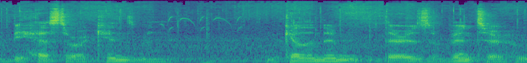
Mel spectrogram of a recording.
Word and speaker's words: Celondim: I think I was pronouncing it Celondim in my last episode, but I'm actually quite sure it's Celondim.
